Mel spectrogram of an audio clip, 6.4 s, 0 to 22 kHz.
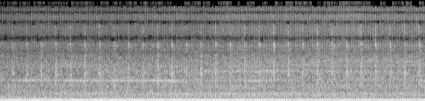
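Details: DAF 105 diesel truck engine at idle: sharp regular tapping about three per second over the low diesel rumble; clear engine knock, source undetermined.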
